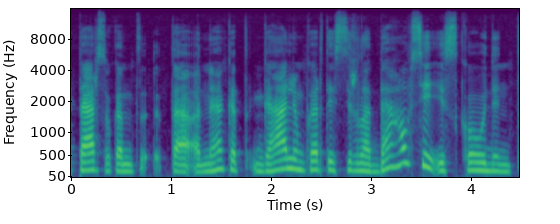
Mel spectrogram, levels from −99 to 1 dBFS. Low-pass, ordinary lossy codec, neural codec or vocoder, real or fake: 14.4 kHz; Opus, 64 kbps; none; real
